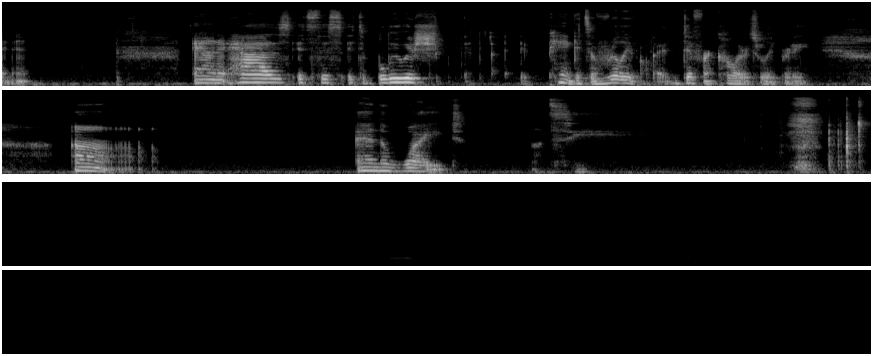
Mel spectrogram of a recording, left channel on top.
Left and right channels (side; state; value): right; silent; 57 dB below the other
